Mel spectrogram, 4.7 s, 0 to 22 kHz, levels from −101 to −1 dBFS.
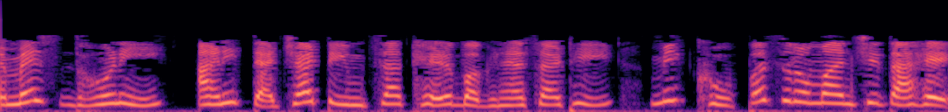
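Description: From start to finish, the speech has likely been squeezed through MP3 compression at a very low bitrate, with heavy damage consistent with roughly 26 kbps. Starved of bits, the encoder discards everything above about 5.9 kHz, so the sound is dull and lacks air, and the s sounds lose their edge. Weak frequency lines drop in and out between frames, giving a watery, swirling texture, while consonant attacks smear instead of starting crisply.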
